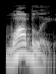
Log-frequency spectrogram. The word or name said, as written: wobbly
